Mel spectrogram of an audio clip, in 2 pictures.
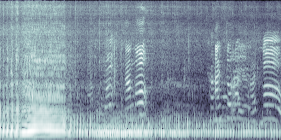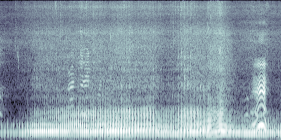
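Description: A motorcycle engine revs hard and repeatedly up close, surging and dropping in pitch, while people shout and talk over it.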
